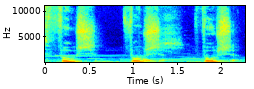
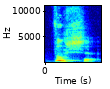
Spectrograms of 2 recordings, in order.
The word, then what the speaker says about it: Fossa: Foosha. Foosh. Foosha. You added extra syllables. No, I'm the Foosh. It's Foosh. Foosha. No, you saying Foosha. So you're adding a sh.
